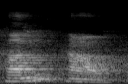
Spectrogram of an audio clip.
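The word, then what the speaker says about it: 很好: Các em thấy này, thanh ba và thanh ba mình đọc là hần hào rất là khó nghe, bởi vậy là người ta sẽ biến là hai chữ này đi chung với nhau là thanh ba thì sẽ đọc là hấn hào, hấn hào.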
